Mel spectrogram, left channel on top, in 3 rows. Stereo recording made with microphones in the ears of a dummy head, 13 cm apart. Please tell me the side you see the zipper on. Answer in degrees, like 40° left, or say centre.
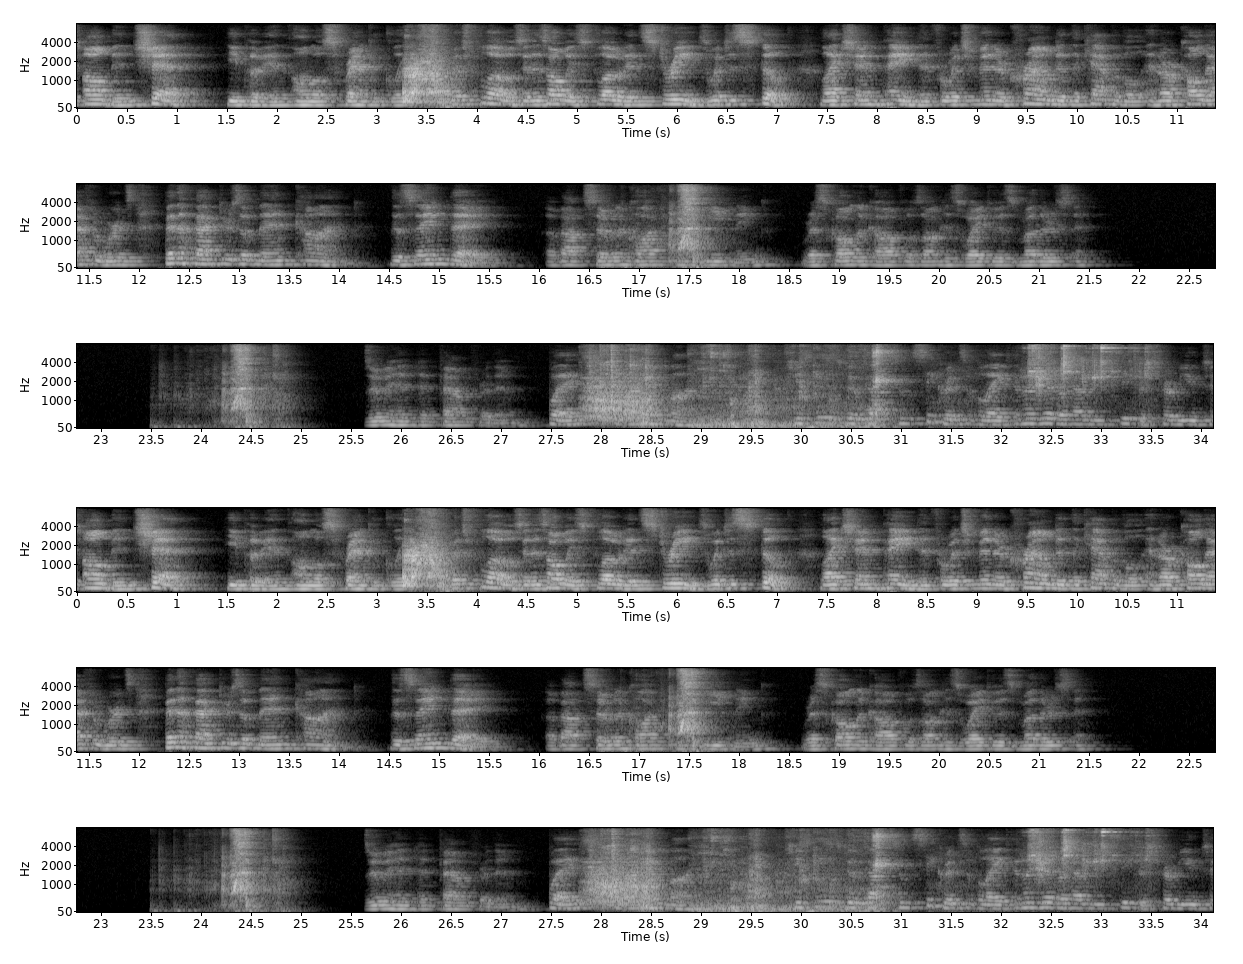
40° right.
